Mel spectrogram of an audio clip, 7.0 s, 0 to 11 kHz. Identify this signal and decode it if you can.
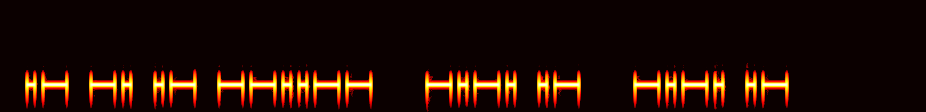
Morse code, heard as a keyed tone, about 20 wpm, 700 Hz. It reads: ANA, CA CA
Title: Practice QSO - Exchange 1 - Beginning - 20wpm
